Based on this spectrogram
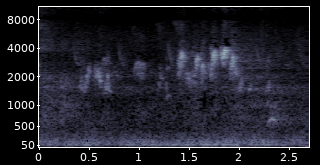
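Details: Red-whiskered bulbul, a very lively wild bird, recorded during bulbul trapping in 2020: a soft run of warbled chirps, louder and higher toward the end, over a low background rumble.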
